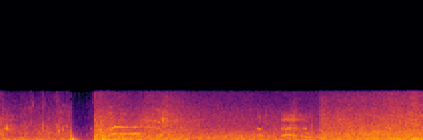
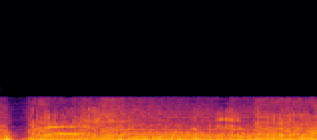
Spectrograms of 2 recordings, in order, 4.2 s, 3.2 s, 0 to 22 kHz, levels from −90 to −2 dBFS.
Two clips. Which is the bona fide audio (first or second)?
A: first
